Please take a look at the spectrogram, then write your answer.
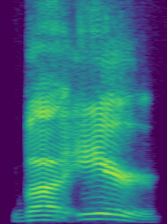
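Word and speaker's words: בָּעִיר: Ba'ir. This is an ayin. Ayin is silent.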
